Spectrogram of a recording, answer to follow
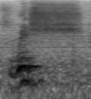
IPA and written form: wɪʃ (wish)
